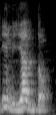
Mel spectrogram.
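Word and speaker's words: ابيضّ: Sehingga yang dibaca nanti pada saat kita membaca teks atau ketika kita membuat kalimat, maka juga bacanya menggunakan syiddah sehingga menjadi ibyaddo.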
